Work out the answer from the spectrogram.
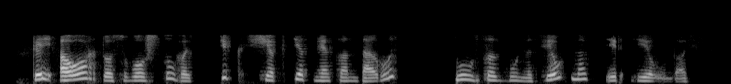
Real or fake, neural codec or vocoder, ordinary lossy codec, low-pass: fake; codec, 16 kHz, 1 kbps, FunCodec, trained on Chinese and English, 50 frames a second; AAC, 16 kbps; 7.2 kHz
